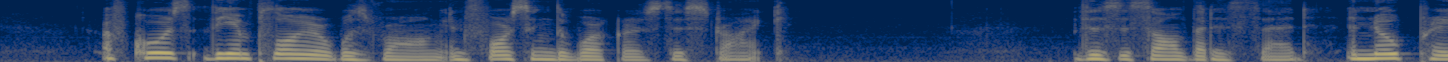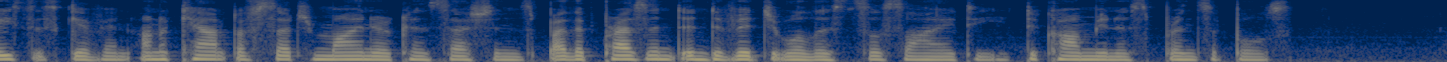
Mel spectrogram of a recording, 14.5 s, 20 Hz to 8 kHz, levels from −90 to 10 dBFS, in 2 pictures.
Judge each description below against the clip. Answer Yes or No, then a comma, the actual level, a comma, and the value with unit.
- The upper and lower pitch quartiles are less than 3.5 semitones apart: Yes, average, 2.7 semitones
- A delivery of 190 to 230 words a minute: No, average, 160 wpm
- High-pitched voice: No, medium, 160 Hz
